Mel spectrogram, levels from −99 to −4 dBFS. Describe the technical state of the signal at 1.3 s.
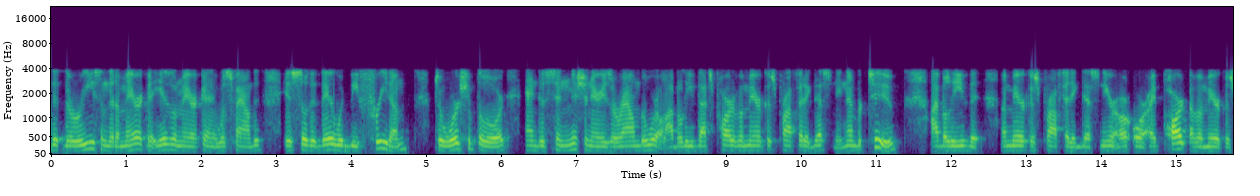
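Lost iLBC frames occupy 1.26 to 1.30 s, just after "the reason that". The decoder filled the gap, which fits one missing 20 ms frame, by repeating the last pitch cycle blended with noise. It sounds like a brief held, slightly buzzy vowel. On a spectrogram it shows as flat, unchanging harmonic stripes with a noisy haze, and normal speech returns right after.

This moment also carries the iLBC codec's narrowband coding, at 15.2 kbps with 20 ms frames. Each frame's excitation is coded on its own, giving plainly audible roughness and a synthetic edge. A spectrogram shows energy confined to roughly 250 Hz to 3.7 kHz, with an empty band above.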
